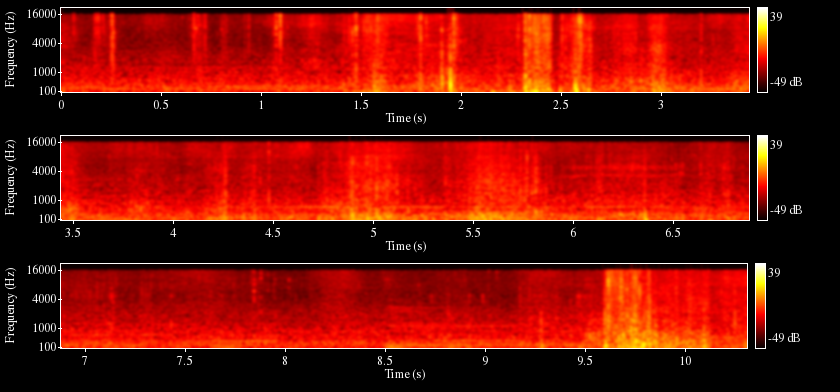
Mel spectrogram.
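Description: Soft background music under the rustle of a tussar silk sari being gathered and handled, with a few short swishes of the cloth about two and five seconds in.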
